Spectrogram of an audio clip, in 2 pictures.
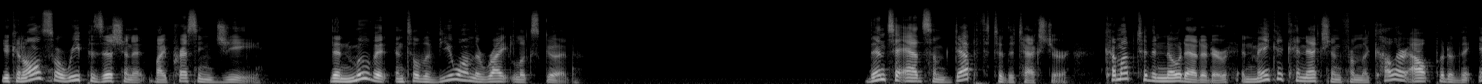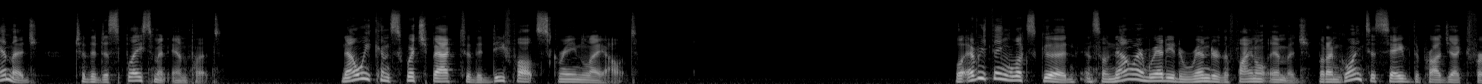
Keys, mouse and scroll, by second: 22.1 click.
